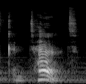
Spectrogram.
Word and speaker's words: content: however when pronounced as content with stress on the second syllable its meaning dramatically changes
